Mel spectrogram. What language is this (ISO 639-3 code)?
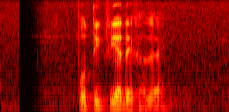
ben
